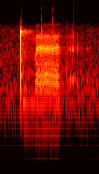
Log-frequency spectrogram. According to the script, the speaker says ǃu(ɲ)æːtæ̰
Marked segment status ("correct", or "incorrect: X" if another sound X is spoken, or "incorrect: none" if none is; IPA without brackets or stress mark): incorrect: m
